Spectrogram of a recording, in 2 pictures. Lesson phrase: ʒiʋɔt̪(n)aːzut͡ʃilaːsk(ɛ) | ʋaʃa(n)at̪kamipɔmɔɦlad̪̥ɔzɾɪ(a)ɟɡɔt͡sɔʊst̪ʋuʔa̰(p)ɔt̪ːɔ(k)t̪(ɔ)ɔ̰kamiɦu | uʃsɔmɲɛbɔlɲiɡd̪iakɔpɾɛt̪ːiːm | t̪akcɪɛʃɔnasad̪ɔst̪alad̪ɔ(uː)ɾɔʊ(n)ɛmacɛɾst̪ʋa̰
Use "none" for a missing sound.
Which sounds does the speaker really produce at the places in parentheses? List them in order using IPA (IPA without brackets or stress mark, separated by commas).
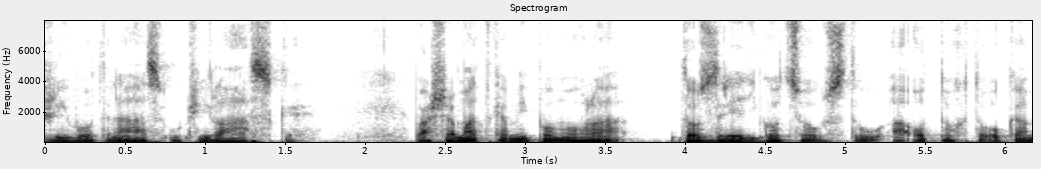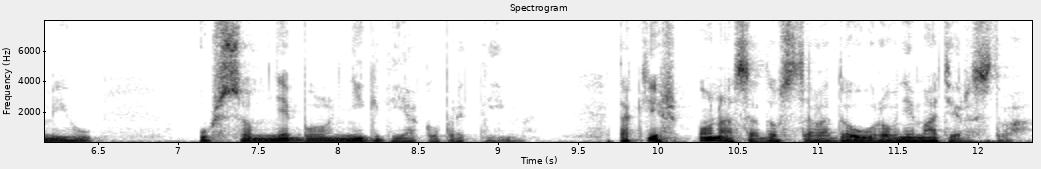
n, ɛ, m, ɛ, ʔ, x, ɔ, uː, ɲ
